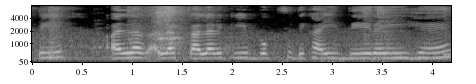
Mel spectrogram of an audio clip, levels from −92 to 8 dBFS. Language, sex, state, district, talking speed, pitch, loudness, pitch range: Hindi, female, Jharkhand, Sahebganj, 145 wpm, 255 Hz, -24 LUFS, 245-265 Hz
